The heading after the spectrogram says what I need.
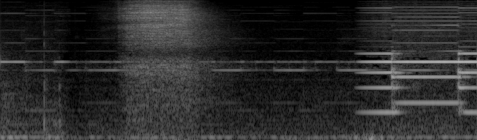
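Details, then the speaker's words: Nittan fire detection demo with steam introduced: quiet start, then steady high shrill alarm tone with pulsing beeps; standard detector is falsely triggered by the steam while the dual optical detector stays silent. "You can hear the alarm operating now. That's the standard detector that's being affected by the steam, but the dual optical hasn't been affected."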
